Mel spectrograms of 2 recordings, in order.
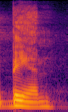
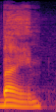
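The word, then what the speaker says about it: בן: The word bane. We say ben. It's actually pronounced bane.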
